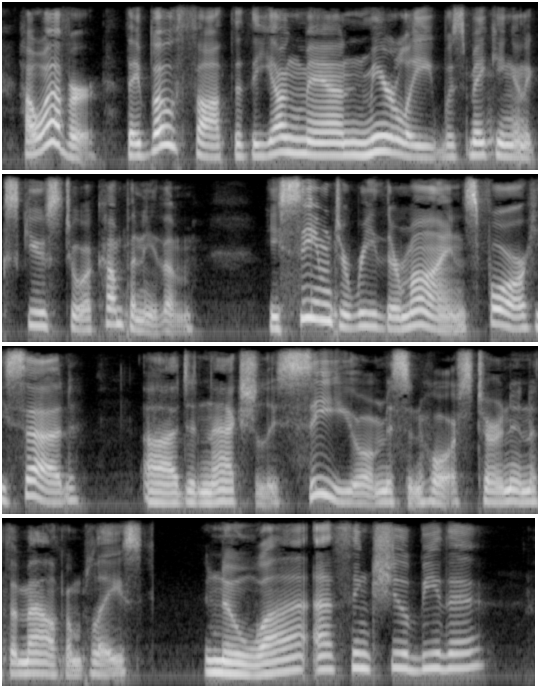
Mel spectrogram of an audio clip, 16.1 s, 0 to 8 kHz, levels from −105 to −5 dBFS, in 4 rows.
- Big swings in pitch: Yes, wide, 5.8 semitones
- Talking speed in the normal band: Yes, average, 170 wpm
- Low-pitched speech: No, medium, 175 Hz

